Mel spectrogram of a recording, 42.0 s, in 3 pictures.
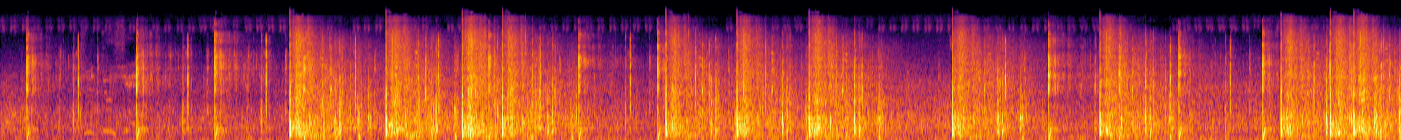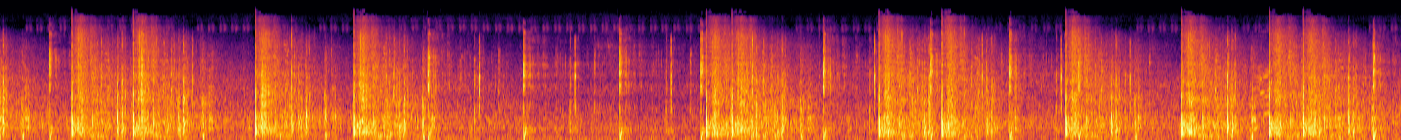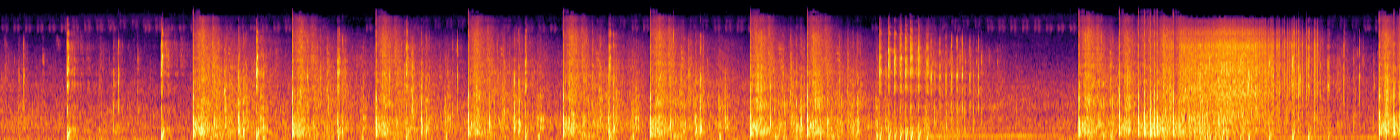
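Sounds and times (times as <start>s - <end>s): fireworks bangs: 0.0s - 38.1s, 38.8s - 42.0s.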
